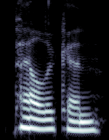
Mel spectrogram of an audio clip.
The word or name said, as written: pelican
